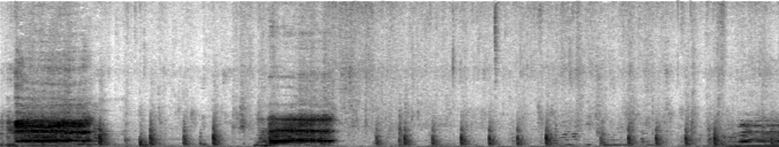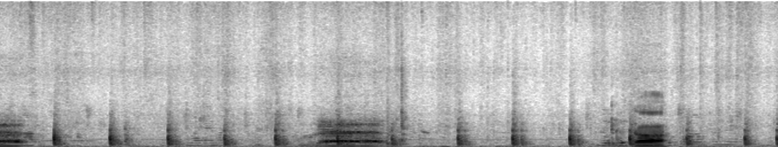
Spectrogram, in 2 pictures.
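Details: Goats bleating while being fed by hand: a strong bleat at the start, then short nasal bleats at about three, eight and eleven seconds, over steady clicking, clapping and Indonesian chatter.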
